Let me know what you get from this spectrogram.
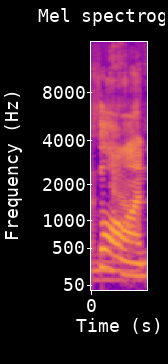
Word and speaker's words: Thrawn: Grand Admiral Thrawn.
